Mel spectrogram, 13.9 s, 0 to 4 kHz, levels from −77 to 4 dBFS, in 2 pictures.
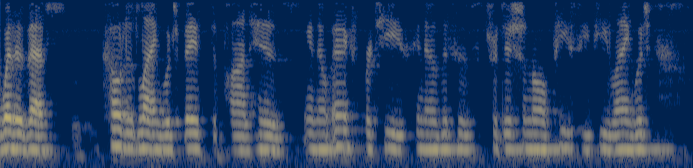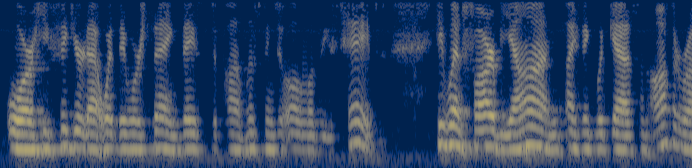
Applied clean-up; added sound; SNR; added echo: none; none; none; none.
